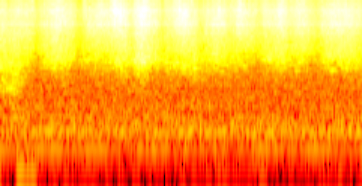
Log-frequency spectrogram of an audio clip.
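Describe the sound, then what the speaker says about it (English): Hand sanding across an epoxy-coated cedar countertop, a steady close scratchy rub repeating in even back-and-forth strokes with no talk. "so I'll just be doing hand sanding. Just basically rough it up some."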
